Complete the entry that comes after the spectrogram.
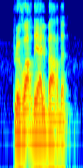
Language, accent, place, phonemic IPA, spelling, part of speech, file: French, France, Lyon, /plœ.vwaʁ de al.baʁd/, pleuvoir des hallebardes, verb, LL-Q150 (fra)-pleuvoir des hallebardes.wav
- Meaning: to rain heavily; to rain cats and dogs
